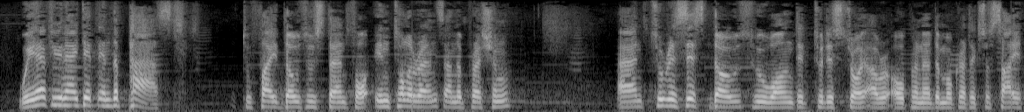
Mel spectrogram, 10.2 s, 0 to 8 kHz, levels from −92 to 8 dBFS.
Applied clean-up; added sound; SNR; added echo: neural separator model SepFormer DNS4.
